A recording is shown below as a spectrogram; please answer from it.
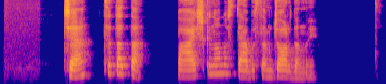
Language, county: Lithuanian, Klaipėda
